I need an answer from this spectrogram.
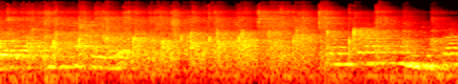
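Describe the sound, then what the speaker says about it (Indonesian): A seminar audience in a school hall claps steadily for a presenter, a dense, even wash of applause lasting throughout with some voices mixed in. "Mari kita beri tepuk tangan untuk Bapak Dusikit"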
